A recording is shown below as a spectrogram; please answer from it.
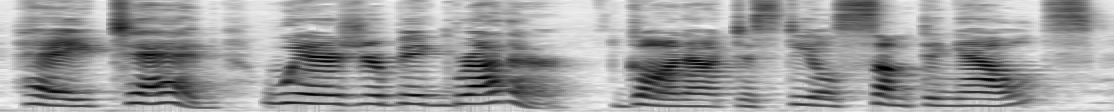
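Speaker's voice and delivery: loud mocking schoolyard jeer; taunting. A narrator's reading. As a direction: tease him loudly as a bully. Kids teasing Ted.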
